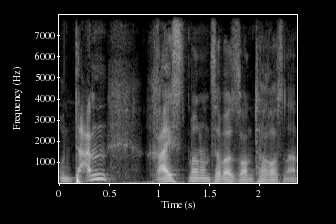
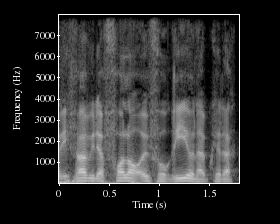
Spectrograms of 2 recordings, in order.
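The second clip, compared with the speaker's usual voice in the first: ordinary talk, nothing marked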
